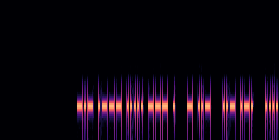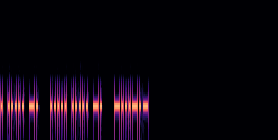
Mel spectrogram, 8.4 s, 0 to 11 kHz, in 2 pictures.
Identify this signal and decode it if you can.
Morse code, heard as a keyed tone, about 44 wpm, 700 Hz. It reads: KJ5OE TU UR 55N 55N <BK>
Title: Common QSO Phrases Encore 45wpm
